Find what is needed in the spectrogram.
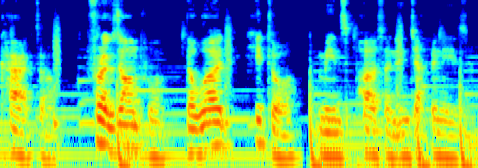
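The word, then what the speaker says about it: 人: means person in japanese by adding a smooth character between the he and the toe it will then become pronounced so do you hear it different and hitto means hit as in hit in japanese so can you hear the difference there's hito which is person and there's hitto you hear the difference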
